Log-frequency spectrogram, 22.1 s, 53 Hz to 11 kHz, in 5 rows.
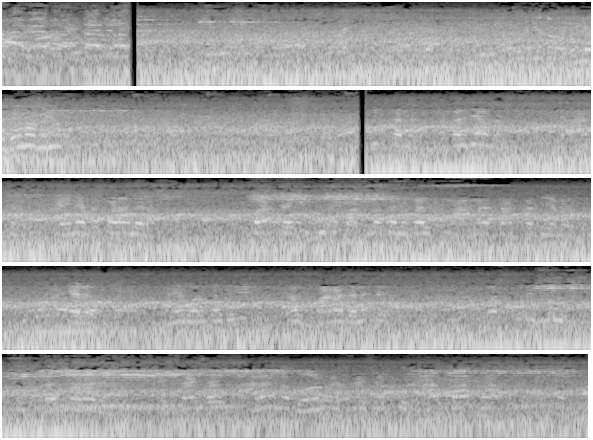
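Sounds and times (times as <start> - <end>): men arguing: 0.0 - 1.0, 7.2 - 22.0
street traffic rumble: 0.0 - 22.0.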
